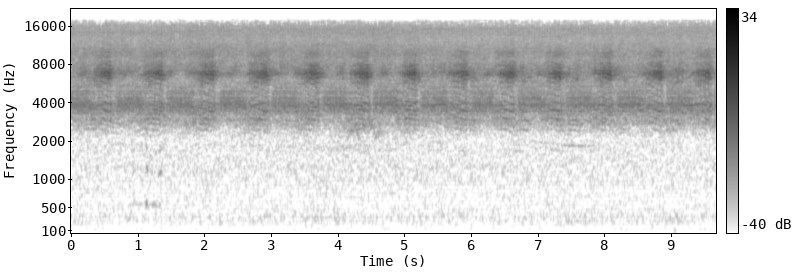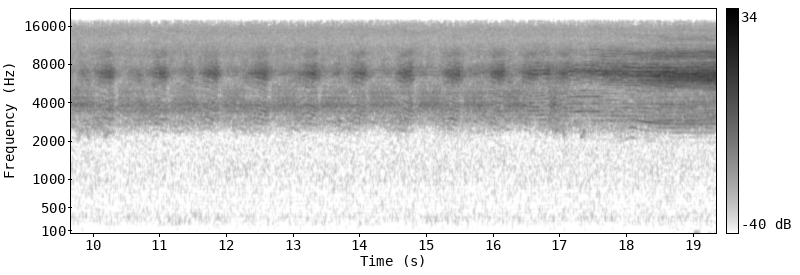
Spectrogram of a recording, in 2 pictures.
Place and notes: calm and monotone ambience at the border of the forest, São Sebastião da Grama - SP, Brasil - calm and monotone ambience at the border of the forest with intensification of insects in the ending
Arquivo sonoro de um vídeo que fiz enquanto gravava um macaco sauá no alto de uma embaúba.
4 March 2022, ~13:00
